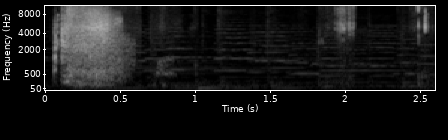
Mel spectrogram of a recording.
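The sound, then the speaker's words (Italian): A single sharp, loud sneeze bursts out at the start, a harsh noisy blast lasting about half a second, followed by quiet with a couple of faint breathy sniffs. “Salute.”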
